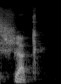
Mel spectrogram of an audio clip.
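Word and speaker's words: Shough: It's Shuck. – Yeah. It rhymes with my favorite word.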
